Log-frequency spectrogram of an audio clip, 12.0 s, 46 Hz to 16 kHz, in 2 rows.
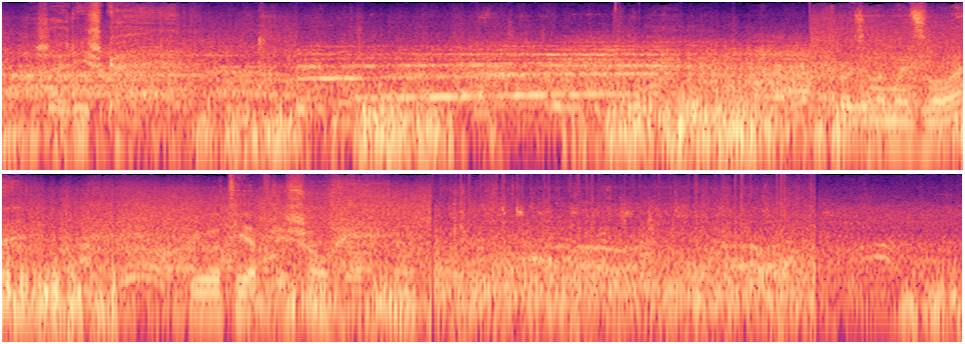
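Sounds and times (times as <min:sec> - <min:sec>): outdoor noise: 0:00.0 - 0:12.0.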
